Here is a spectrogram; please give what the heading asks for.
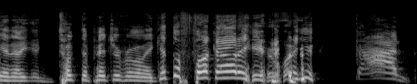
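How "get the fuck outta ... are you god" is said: high, half-laughing mock scold. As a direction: shoo him off in amused disbelief. Takes pitcher from old dude.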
